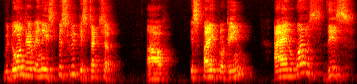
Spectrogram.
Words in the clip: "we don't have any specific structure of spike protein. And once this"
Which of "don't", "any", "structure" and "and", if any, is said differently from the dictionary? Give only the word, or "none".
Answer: none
